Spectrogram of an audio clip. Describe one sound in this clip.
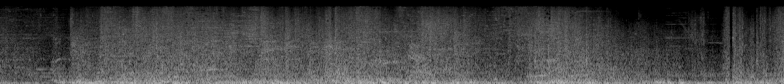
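Spell effects and weapon hits crash and crackle in a game battle.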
